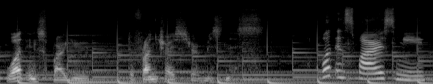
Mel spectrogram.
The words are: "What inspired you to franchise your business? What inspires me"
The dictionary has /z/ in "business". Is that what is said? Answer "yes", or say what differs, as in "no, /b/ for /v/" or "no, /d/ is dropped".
no, /s/ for /z/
